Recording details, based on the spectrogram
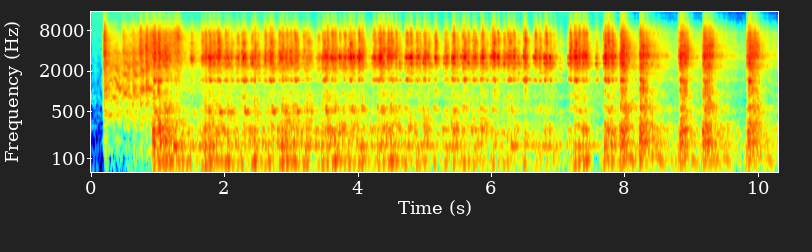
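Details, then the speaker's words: V8-swapped Dodge Dakota, first start after swap with newly fitted exhaust: cranks and catches quickly, settles into lumpy idle with sharp throttle blips, no knocks or rattles; sounds healthy. "oh that sounds real good"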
